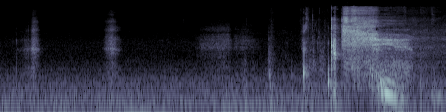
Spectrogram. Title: Sneezes (M)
